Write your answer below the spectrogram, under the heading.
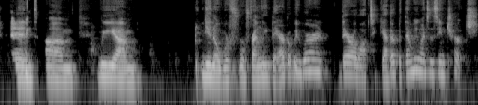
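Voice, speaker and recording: An unremarkable speaking voice belongs to a woman with a medium pitch. She talks at a moderate pace with ordinary pitch variation on a very clean recording with a silent background. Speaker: podcast co-host in recovery. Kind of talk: casual interview.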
